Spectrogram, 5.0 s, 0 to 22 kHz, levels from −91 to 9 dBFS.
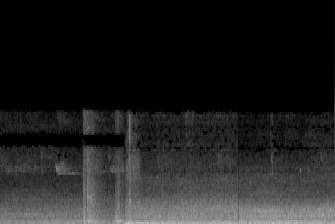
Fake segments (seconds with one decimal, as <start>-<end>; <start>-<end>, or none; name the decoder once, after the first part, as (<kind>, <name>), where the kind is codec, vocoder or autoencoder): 1.9-5.0 (vocoder, BigVGAN v2)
